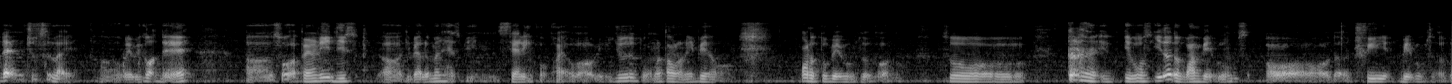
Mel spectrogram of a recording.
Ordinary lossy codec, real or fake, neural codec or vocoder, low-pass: none; fake; vocoder, 22.05 kHz, 80 mel bands, HiFi-GAN; 7.2 kHz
